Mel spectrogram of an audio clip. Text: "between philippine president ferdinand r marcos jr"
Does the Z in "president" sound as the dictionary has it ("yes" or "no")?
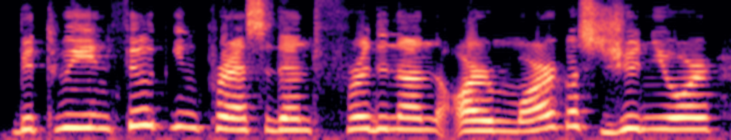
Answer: no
